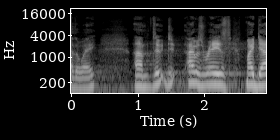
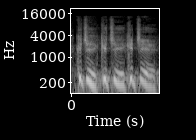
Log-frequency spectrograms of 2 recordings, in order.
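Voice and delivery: imitated nail gun bursts, punchy; nail gun noise; 4 semitones higher, 3 dB louder than usual. Dad on the roof with the nail gun, mock nail gun noise. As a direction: spit out the nail gun sound. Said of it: "He's like".

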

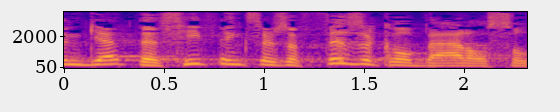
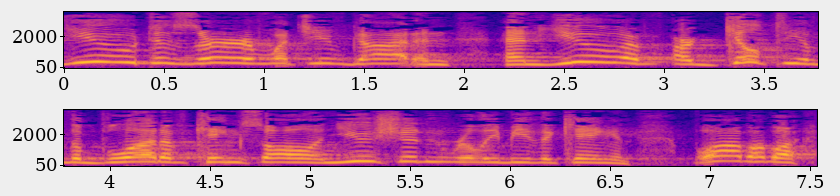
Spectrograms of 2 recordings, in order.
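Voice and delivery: raised, accusing voice with a higher pitch; mock yelling; 6 semitones higher than usual. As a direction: scold the king as an angry old man. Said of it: "he's yelling at him saying".

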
